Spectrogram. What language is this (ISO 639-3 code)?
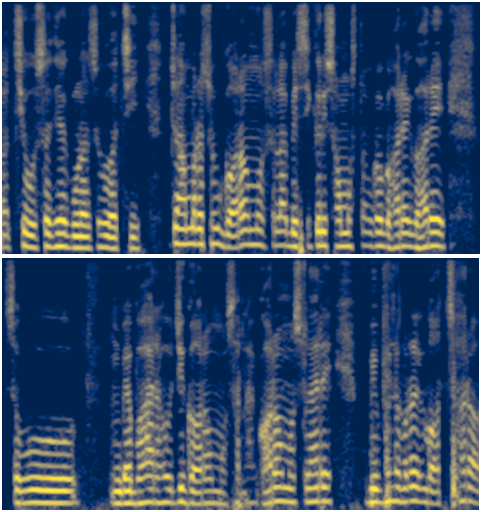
ori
